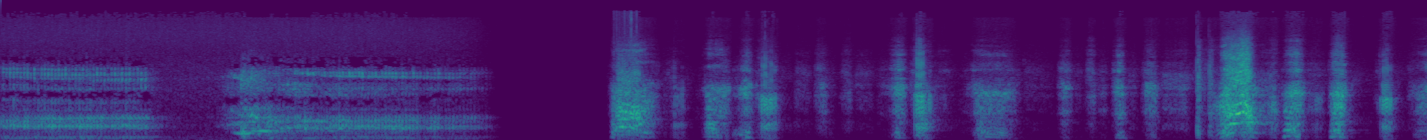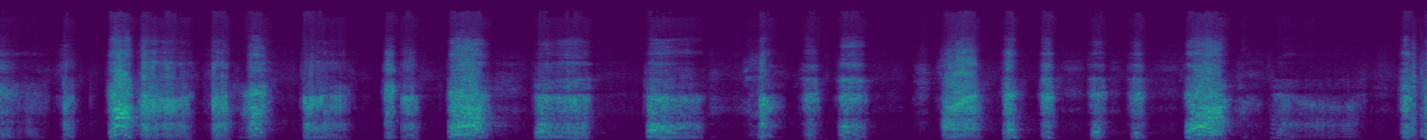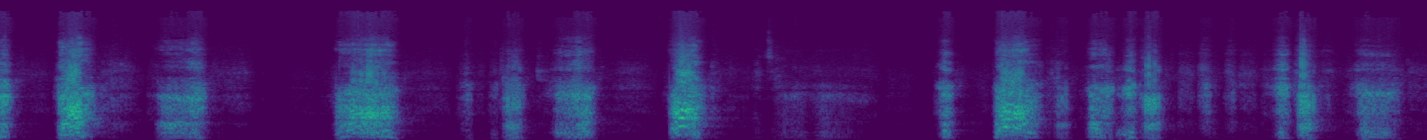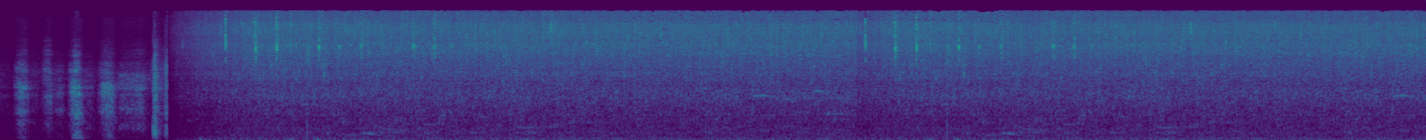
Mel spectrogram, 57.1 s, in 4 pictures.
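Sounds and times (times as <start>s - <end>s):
gorilla grunting: 0.0s - 5.0s, 6.1s - 8.3s, 8.9s - 10.3s, 11.1s - 23.0s, 23.7s - 30.7s, 33.2s - 34.6s, 37.9s - 40.2s, 41.2s - 56.8s
rushing water or wind: 44.6s - 57.0s.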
